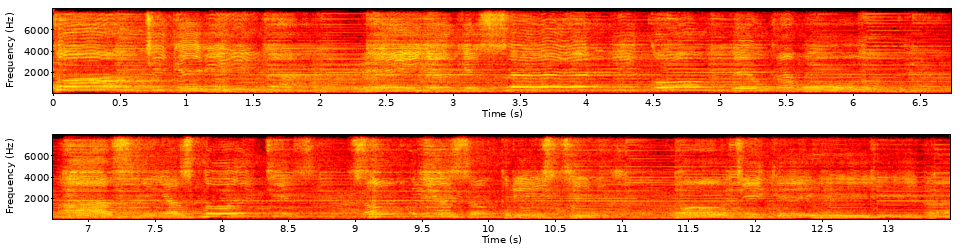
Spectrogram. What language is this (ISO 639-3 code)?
por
